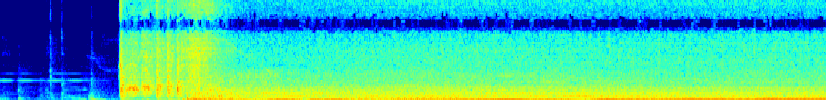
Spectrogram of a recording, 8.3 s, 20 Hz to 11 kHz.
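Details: Ford Escape 3.0 V6 first start after alternator replacement, battery freshly charged: a quick crank, a clean catch and a brief flare, then a smooth, steady idle with no misses or knocks.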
